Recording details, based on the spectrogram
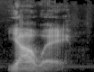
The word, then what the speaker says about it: Yahweh: There are no J's in the Hebrew alphabet. It's just a Y. It'd be Yahweh.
